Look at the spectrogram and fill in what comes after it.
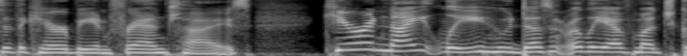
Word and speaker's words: Knightley: That's tough, yeah, because it's the silent K. – We never would have got that, Knightley.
